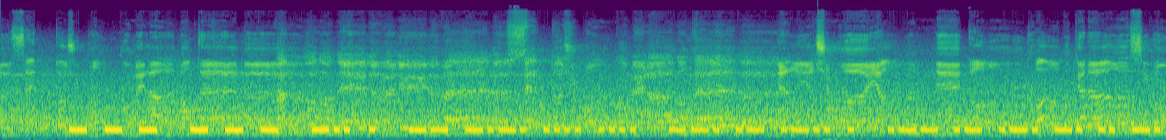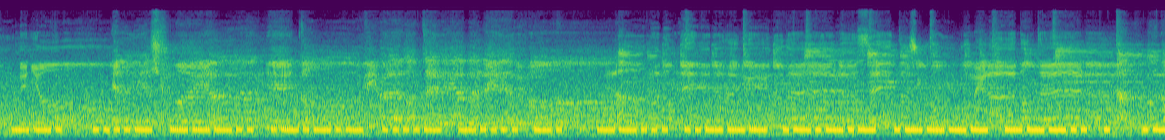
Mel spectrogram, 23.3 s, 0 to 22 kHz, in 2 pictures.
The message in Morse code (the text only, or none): TTT TTT DE MCHH GALE WARNING 48.46N 72.18E …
